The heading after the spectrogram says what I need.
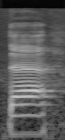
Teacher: Angin tidak kedengaran ketika mana huruf ta berbaris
